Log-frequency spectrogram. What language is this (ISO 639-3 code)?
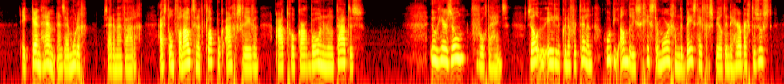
nld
